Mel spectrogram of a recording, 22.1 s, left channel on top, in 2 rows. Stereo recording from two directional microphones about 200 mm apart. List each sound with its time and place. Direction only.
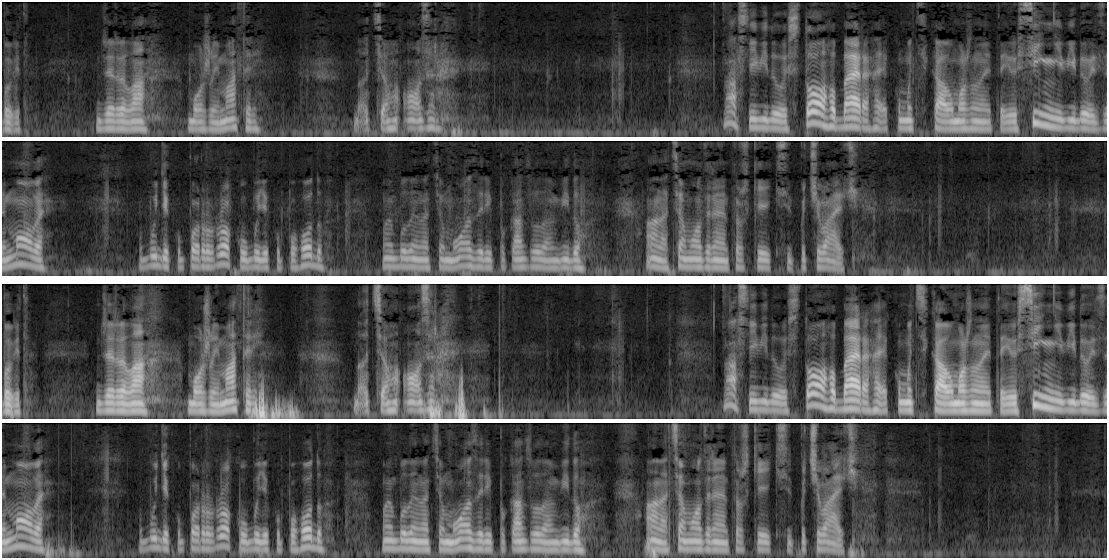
0.0 s speech: 40° right (ahead or behind); by 4.6 s 25° right (ahead or behind)
7.2 s speech: 10° right (ahead or behind)
8.3 s speech: 25° right (ahead or behind)
12.1 s speech: 5° right (ahead or behind)
13.5 s speech: 30° right (ahead or behind)
14.0 s speech: 45° right (ahead or behind)
17.2 s speech: 20° right (ahead or behind)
